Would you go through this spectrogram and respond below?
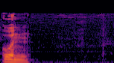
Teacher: Dhammatain is actually the oo sound with the noon sound added to it, so you get un.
